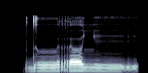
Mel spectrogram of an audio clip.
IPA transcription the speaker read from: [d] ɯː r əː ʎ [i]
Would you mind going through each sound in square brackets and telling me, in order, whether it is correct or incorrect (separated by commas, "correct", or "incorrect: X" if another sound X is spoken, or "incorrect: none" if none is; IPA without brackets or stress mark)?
correct, incorrect: iː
